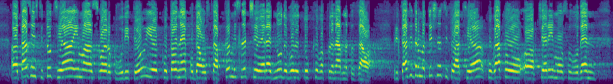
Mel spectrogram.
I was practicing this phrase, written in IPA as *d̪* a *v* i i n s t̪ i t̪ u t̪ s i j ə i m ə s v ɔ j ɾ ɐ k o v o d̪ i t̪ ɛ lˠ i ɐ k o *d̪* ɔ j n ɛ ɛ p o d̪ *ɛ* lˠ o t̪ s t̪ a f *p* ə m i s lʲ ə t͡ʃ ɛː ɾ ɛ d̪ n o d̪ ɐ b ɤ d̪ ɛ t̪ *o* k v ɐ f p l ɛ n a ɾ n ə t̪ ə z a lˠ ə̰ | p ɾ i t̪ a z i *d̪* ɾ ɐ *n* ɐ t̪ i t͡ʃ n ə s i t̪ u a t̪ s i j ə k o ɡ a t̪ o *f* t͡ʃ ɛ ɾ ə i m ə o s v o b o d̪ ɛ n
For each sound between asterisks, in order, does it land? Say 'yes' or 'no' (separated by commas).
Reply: no, no, no, no, no, no, yes, no, yes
